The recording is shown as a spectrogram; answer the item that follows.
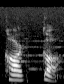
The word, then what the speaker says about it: escargot: are popular french delicacy known as escargot pronounced as car go don't eat raw snails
